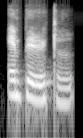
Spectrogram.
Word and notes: empirical: Indian

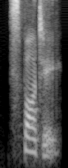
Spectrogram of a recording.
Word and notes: spotty: Indian

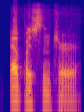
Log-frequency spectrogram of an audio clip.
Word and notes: epicentre: American English

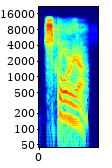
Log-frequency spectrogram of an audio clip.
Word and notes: scoria: Indian

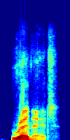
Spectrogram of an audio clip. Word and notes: rennet: British English

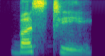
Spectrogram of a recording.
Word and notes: bustee: Indian

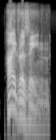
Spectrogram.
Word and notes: hydrazine: British English

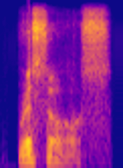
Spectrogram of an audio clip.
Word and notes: resource: British English

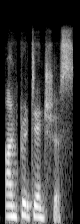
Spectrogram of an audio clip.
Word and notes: unpretentious: Indian

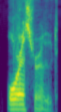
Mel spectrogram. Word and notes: orrisroot: American English

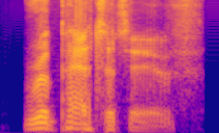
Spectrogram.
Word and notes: repetitive: British English

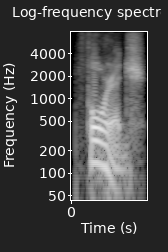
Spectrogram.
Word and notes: forage: American English

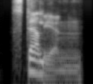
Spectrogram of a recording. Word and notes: stallion: British English

